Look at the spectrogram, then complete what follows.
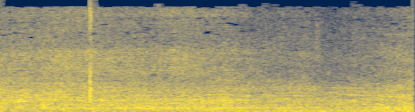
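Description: A Ram TRX pickup towing a caravan at speed: steady wind and road noise at a camera fixed to the outside of the truck, with one short click about half a second in.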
